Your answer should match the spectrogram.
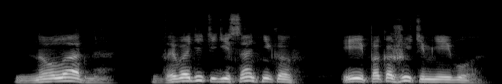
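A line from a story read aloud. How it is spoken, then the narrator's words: Plain. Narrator (Russian): сказал полковник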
